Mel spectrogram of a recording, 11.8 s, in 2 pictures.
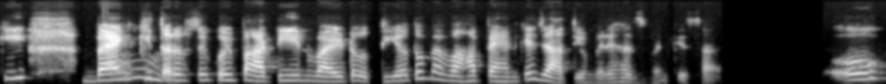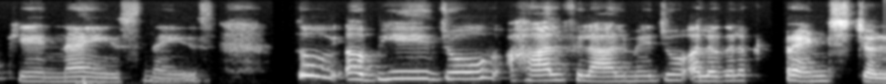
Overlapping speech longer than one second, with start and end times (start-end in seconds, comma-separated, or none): none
